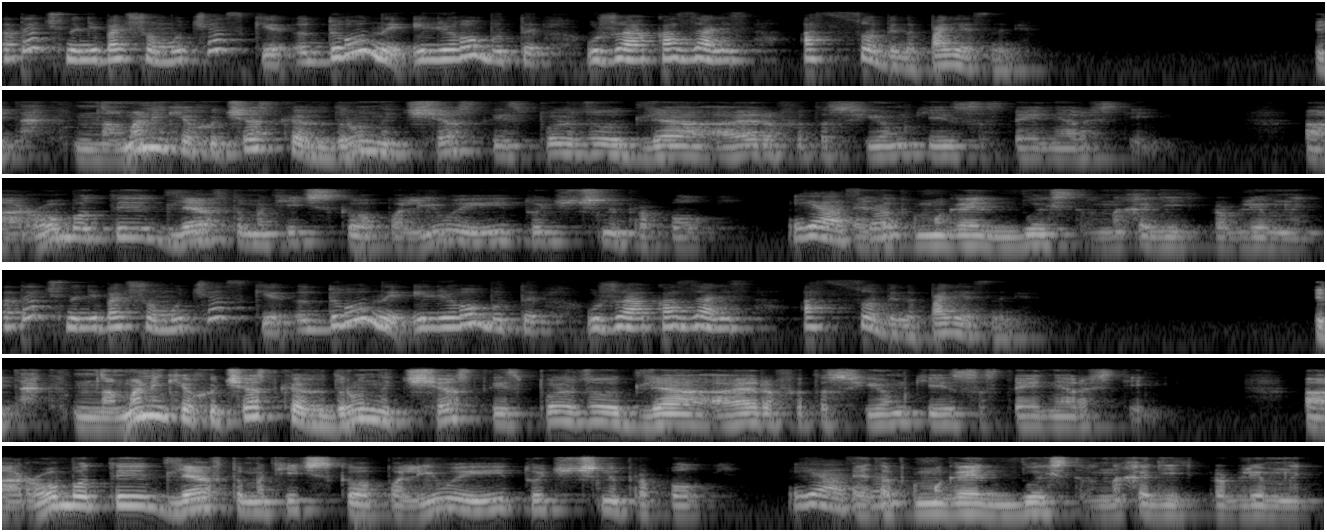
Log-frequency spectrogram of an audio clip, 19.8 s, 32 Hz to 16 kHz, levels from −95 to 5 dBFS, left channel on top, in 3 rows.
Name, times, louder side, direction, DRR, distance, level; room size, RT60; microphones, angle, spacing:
voice 1, 0.0-3.7 4.0-5.1 17.2-17.7, left 2 dB, 15° left, 4 dB, 0.3 m, -35 dB
voice 2, 6.7-12.4 13.1-16.7 17.5-19.7, right 6 dB, 80° right, 11 dB, 0.4 m, -35 dB
2.9 x 2.8 x 3.5 m, 0.37 s
head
